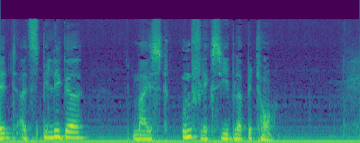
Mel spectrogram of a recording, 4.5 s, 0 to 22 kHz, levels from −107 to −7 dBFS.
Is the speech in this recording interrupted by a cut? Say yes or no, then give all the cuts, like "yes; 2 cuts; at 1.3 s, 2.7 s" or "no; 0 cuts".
yes; 1 cut; at 1.6 s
